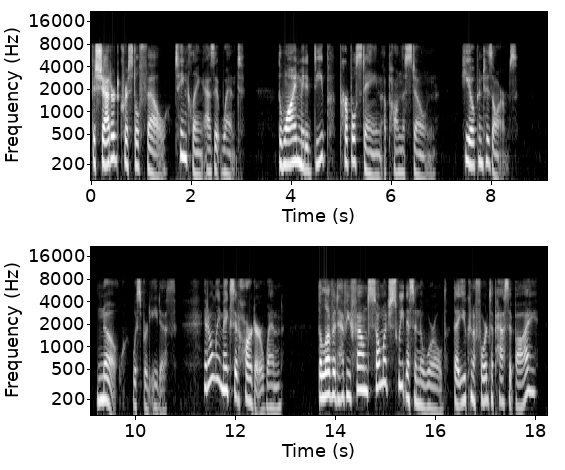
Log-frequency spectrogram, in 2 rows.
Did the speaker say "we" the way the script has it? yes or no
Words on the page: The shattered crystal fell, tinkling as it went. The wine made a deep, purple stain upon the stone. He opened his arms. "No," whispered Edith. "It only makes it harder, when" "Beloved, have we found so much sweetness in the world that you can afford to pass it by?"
no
